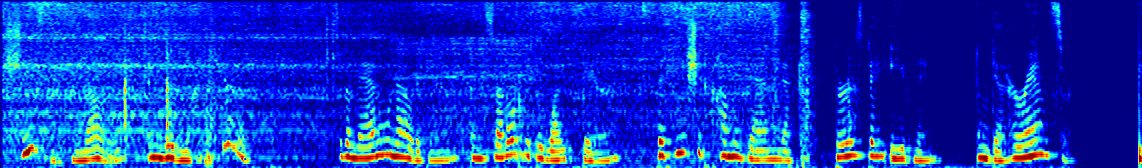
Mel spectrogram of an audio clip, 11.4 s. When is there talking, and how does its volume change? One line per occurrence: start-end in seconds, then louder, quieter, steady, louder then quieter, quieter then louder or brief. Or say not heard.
0.0-10.7 steady.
